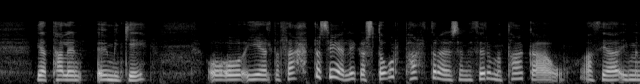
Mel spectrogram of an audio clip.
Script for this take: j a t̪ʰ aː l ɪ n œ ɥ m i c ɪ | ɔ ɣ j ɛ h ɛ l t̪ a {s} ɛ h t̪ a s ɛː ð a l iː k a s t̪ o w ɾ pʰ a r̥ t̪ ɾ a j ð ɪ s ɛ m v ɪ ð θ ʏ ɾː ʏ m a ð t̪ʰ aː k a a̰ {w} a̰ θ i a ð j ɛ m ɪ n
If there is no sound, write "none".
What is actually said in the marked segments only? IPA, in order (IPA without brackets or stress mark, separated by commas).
θ, w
